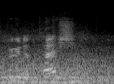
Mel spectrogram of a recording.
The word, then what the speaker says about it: Budapest: going to head for Budapesh uh and see what we can explore there. Although it is getting quite dark. So, you said Budapesh. Yes, it's it's basically got a silent T.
